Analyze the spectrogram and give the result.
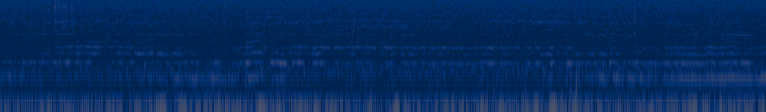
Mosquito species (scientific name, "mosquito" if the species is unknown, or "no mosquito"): Anopheles arabiensis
